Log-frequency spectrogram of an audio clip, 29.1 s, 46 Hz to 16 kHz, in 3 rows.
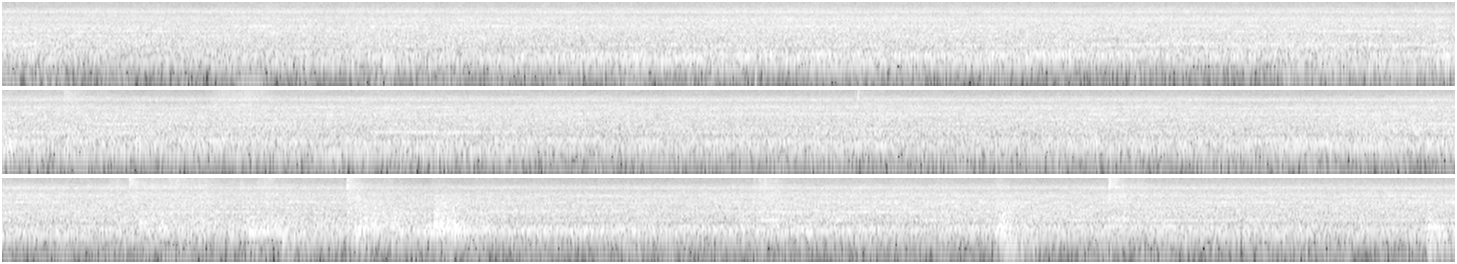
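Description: Roborock S5 Max robot vacuum running steadily, a constant suction hiss with a faint steady whine. It is interrupted by a few short knocks in the second half as it works around chair legs.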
